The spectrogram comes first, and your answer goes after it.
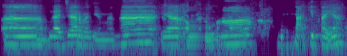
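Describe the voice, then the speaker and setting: A middle-aged woman, a doctor, giving gentle religious parenting advice and answering a caller's question. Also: fairly low pitch, completely flat delivery, slow pace, vocal fry, slight background noise. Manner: gentle, explains with Quranic recitation and translation. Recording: dull lo-fi sound.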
